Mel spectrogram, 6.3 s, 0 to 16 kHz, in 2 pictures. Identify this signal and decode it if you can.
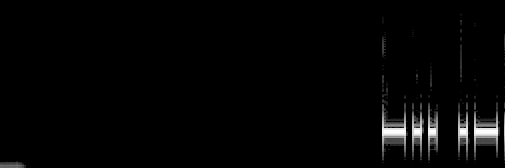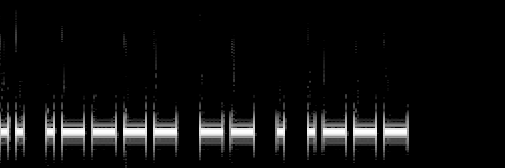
Morse code, heard as a keyed tone, about 25 wpm, 700 Hz. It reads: DL1MEJ
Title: DXCC-100 Call Signs - 6 Characters - 25wpm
